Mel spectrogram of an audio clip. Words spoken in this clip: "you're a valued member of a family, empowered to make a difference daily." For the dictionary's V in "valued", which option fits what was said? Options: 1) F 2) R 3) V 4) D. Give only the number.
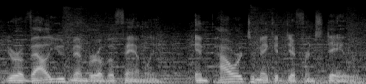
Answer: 3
